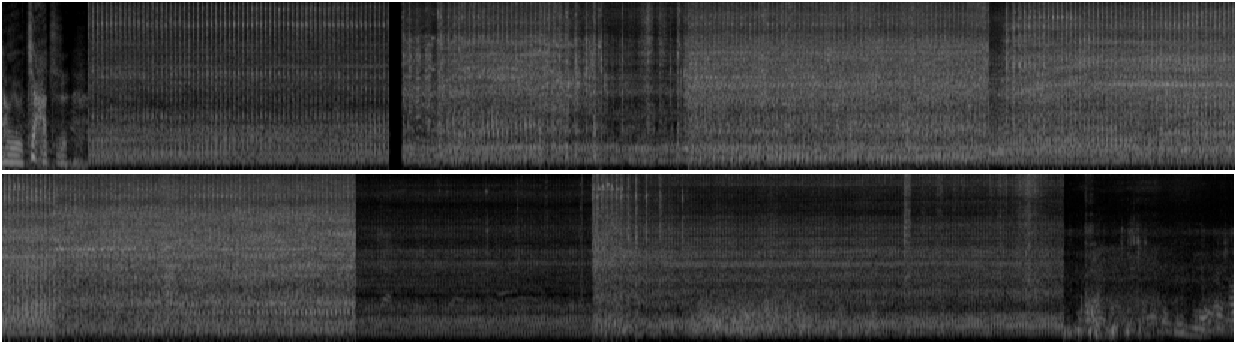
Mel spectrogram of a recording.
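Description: A handheld electric power hammer chiselling into rock: a loud, continuous hammering rattle, broken by a few sudden cuts. About two-thirds of the way through it stops, and a quieter stretch with light tapping follows.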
